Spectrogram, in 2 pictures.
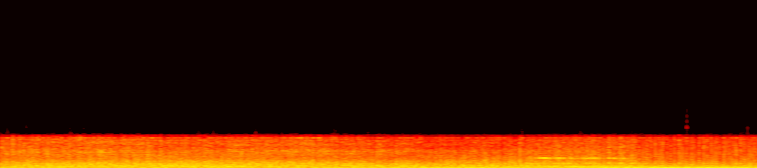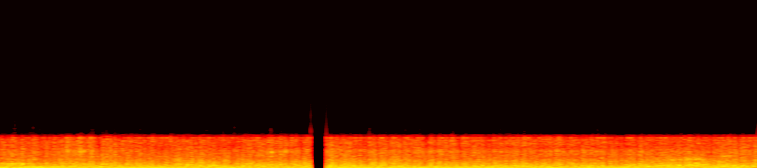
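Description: Steady rumble of a freight train rolling past, with the sound cutting out for a split second about eleven seconds in.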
